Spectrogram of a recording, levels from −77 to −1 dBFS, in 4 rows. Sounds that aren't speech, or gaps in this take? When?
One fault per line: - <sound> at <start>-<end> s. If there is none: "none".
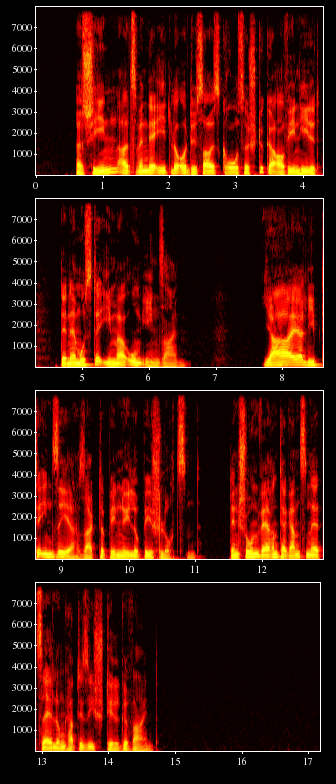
none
